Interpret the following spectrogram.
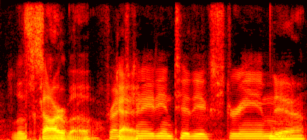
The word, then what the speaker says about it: Lescarbeau: Lescarbeau. Snarsbo. Escargot. How do you actually pronounce it? Because I don't know. Lescarbeau. Lescarbeau.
